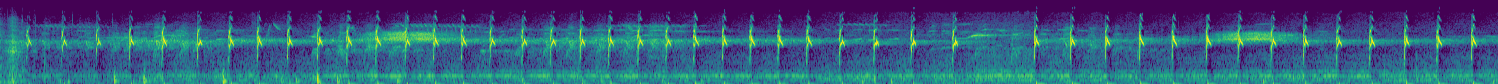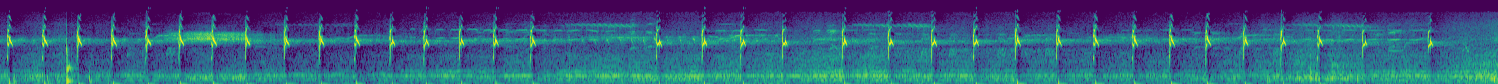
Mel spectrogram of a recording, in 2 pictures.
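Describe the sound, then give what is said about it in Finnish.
Common greenshank alarm calls: a steady, insistent series of sharp, high-pitched notes repeated several times a second for the whole stretch, loud and clear with no talking. “Niin, ja sitten se valkoviklo rupeaa varoittaa sen jälkeen.”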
